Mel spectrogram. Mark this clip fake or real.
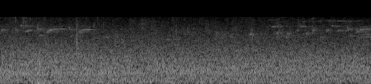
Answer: real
